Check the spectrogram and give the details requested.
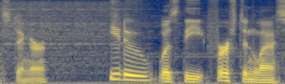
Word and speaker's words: Iru: How do I even pronounce this? Oh, okay. It's Iru.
